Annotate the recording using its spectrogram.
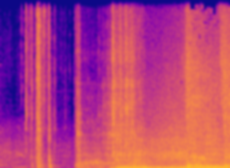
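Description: Car engine sound effect in a K-pop track's breakdown: after a near-empty pause with a few clicks, an engine starts up and revs, swelling from about a second in as the beat comes back in.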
